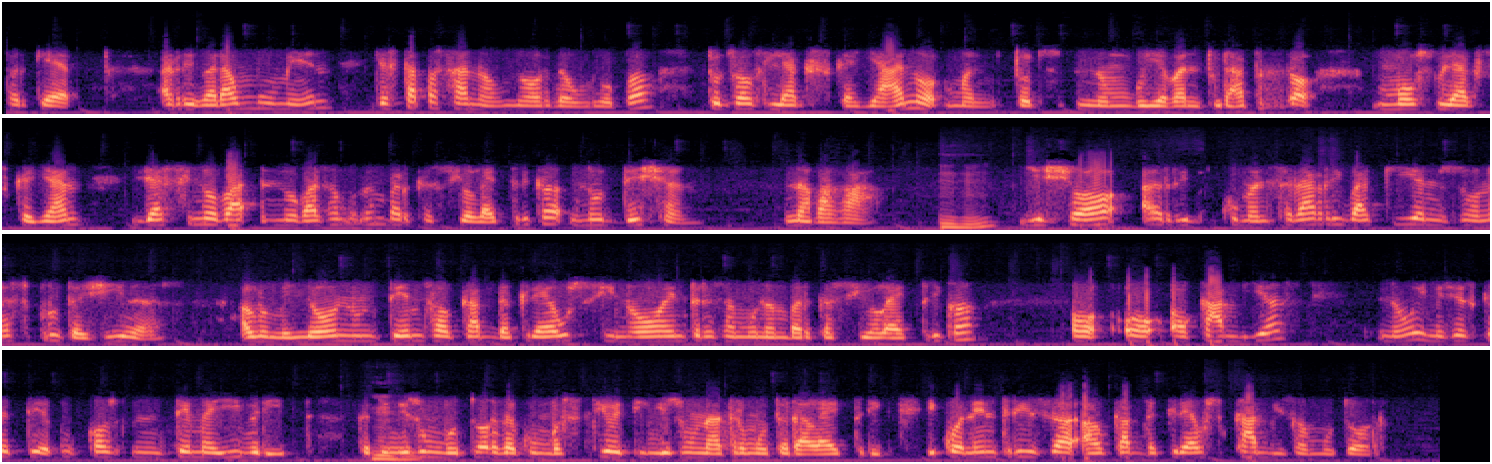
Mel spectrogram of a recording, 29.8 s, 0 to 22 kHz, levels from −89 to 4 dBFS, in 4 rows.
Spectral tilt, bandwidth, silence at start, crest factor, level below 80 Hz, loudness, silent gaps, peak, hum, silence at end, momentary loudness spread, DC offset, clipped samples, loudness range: -6.5 dB/octave; 6.6 kHz; 0 s; 16 dB; -48 dBFS; -15 LUFS; none; 0 dBFS; none; 0.55 s; 10 LU; under 0.1%; under 0.1%; 3 LU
